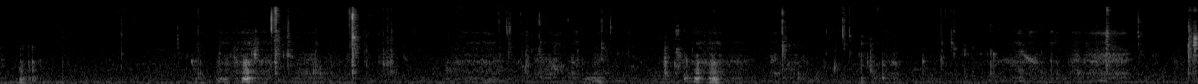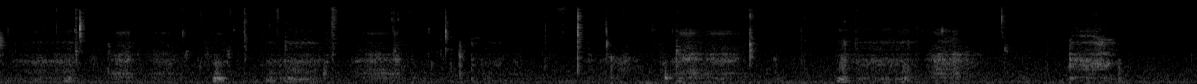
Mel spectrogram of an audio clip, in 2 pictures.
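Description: Close-miked eating of fufu with ogbono soup by hand: wet, sticky chewing and mouth smacks, with sharp irregular clicks.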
